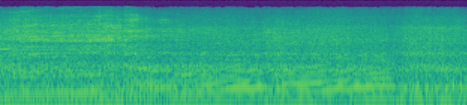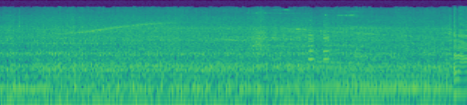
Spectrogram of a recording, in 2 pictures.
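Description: Honda sport-bike engine running under way. The revs climb from about two seconds in, drop briefly as it shifts gear, climb again, then settle into a steady cruise, with a constant rush of road and wind noise.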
